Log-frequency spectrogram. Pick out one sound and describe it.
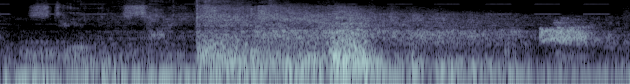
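A soft magical whoosh sounds as a wall of energy is raised.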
